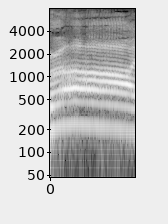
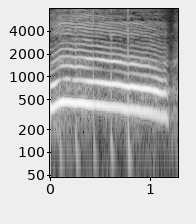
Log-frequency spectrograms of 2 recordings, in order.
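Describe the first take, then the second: First: Imitated roar of a dunk; little boy's yell. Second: Long, high mimicked shriek; little girl's squeal. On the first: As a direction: roar it out like a boy dunking. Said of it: "and he'd go". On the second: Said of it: "And she'd go".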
